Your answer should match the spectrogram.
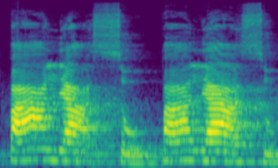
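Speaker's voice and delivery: "palhaço" slow and loud, weight on LHA; stress on middle syllable. Shown as a demonstration. Teacher finding the tonic syllable, "palhaço" slowly stressed on LHA. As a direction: drag out "palhaço", leaning on lha. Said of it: "É olhar".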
